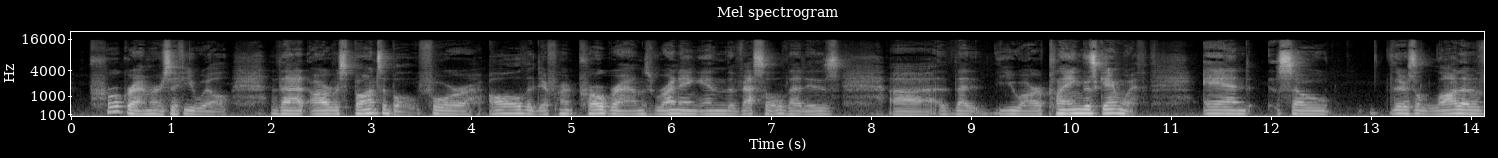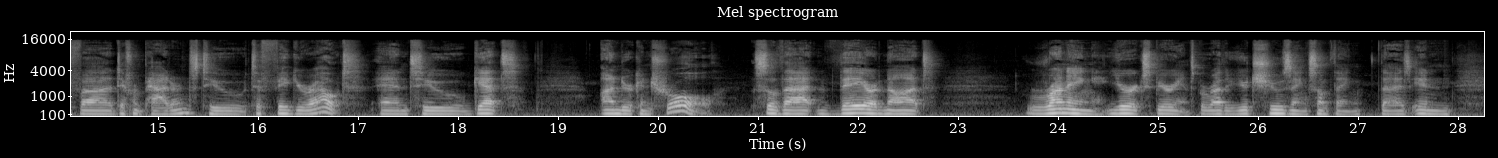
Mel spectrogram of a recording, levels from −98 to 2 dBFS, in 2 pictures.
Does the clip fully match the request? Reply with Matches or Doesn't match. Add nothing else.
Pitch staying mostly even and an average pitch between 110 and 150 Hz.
Matches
